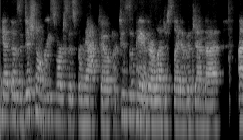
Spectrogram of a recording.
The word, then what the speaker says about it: NACTO: Okay, you're going to talk about membership in NACTO.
